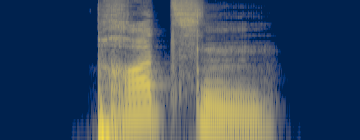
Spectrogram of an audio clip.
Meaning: 1. genitive singular of Protz 2. plural of Protz
- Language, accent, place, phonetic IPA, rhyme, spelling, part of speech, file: German, Germany, Berlin, [ˈpʁɔt͡sn̩], -ɔt͡sn̩, Protzen, noun, De-Protzen.ogg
